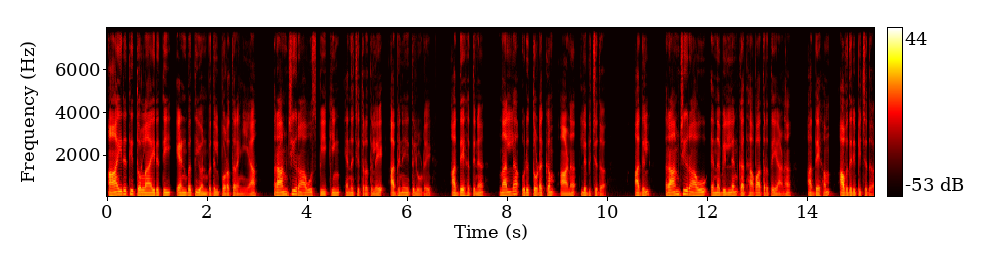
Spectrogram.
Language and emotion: Malayalam, neutral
